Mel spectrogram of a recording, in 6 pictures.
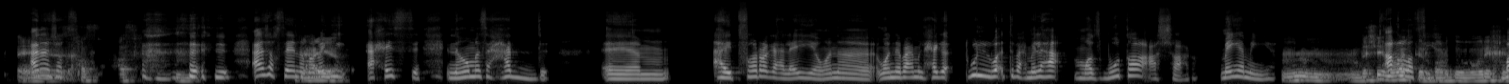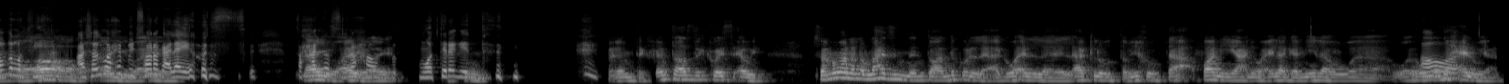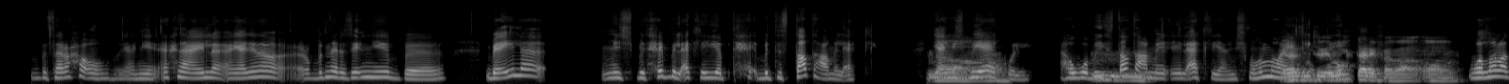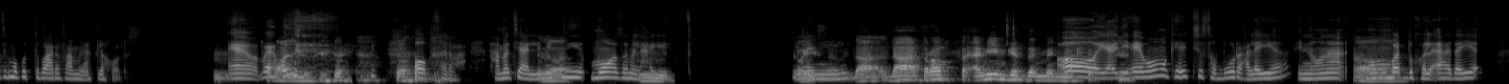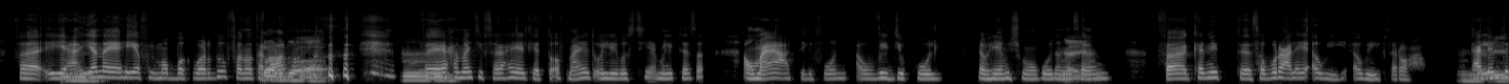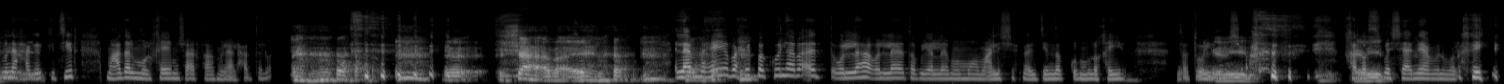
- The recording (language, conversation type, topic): Arabic, podcast, إيه طقوسكم قبل ما تبدأوا تاكلوا سوا؟
- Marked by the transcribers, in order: laugh; laughing while speaking: "بس"; laughing while speaking: "جدًا"; tapping; in English: "funny"; chuckle; giggle; chuckle; laugh; in English: "video call"; laugh; giggle; laughing while speaking: "هي ال"; laugh; laugh; laughing while speaking: "ملوخية"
